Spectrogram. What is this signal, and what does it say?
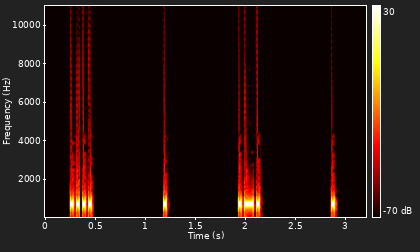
Morse code, heard as a keyed tone, about 40 wpm, spaced as for 11 wpm, 690 Hz. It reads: HERE
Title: 8x Character Spacing - Top 300 Words - 40wpm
